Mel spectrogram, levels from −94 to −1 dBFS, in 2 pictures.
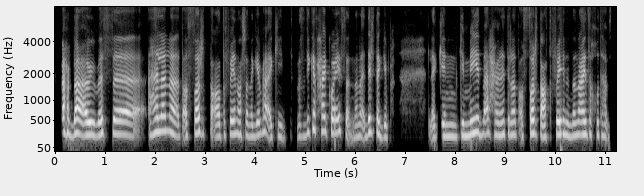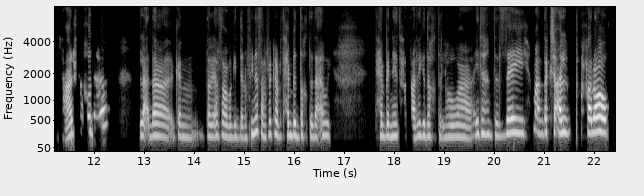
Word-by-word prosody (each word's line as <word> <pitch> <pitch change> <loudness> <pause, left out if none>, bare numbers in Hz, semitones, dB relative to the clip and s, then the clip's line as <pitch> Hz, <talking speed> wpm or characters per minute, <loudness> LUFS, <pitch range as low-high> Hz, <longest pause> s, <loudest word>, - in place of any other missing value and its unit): باحبها 255 -3 +6
اوي 230 0 +7
بس 250 +4 -1 0.7
هل 275 +5 +2
أنا 280 -7 +3
اتأثرت 250 +5 0
عاطفيًا 235 +4 -1
عشان 225 -3 -4
أجيبها 230 +7 -1
أكيد، 195 -1 -8 0.2
بس 205 - -11
دي 235 +7 -6
كانت 325 +3 0
حاجة 295 0 +1
كويسة 270 +1 0
إن - - -13
أنا 210 +2 -6
قدرت 270 +4 0
أجيبها، 200 -5 -1 0.7
لكن 210 +1 -3
كمية 235 +6 +2
بقى 240 0 -1
الحيوانات 235 -1 -3
اللي 235 -1 0
أنا 235 - -2
اتأثرت 250 +3 +1
عاطفيًا 235 +5 +3
إن 220 -3 -1
أنا 235 +2 +1
عايزة 240 +1 +3
أخدها 230 -3 -7
بس - - -21 0.2
مش - - -38
عارفة 235 +4 0 0.2
أخدها، 295 0 -3 0.9
لأ 225 0 0
ده 210 -3 -2
كان 200 0 -10 0.2
طريقة 210 0 -4
صعبة 210 -2 -4
جدًا، 195 -1 -9
وفي 200 +6 -5
ناس 280 0 -2
على 205 -4 -4
فكرة 245 +2 -2
بتحب 220 +1 -3
الضغط 215 0 -4
ده 205 0 -3
أوي. 220 +1 -6 0.9
تحب 215 0 -5
إن 205 - -2
هي 215 +1 -2
تحط 215 0 -19
عليك 220 +4 -2
ضغط 205 0 -8
اللي 195 0 -11
هو 200 +1 -4 0.3
"إيه 240 - 0
ده 245 -1 -4
أنت 225 -2 -9
إزاي 260 +4 0
ما 310 - -1
عندكش 260 +1 -2
قلب 260 0 +5 0.2
حرام." 275 0 +7
230 Hz, 175 wpm, -20 LUFS, 210-255 Hz, 0.9 s, اوي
